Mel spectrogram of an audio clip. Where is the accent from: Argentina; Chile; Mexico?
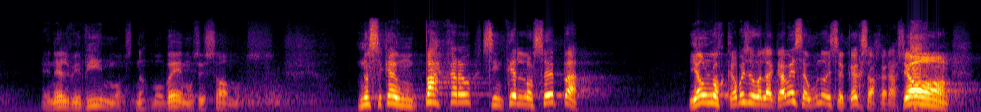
Argentina; now in Guatemala; En vez de ser guatemalteco, soy argentino, pero no tengo la culpa, que yo nací allá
